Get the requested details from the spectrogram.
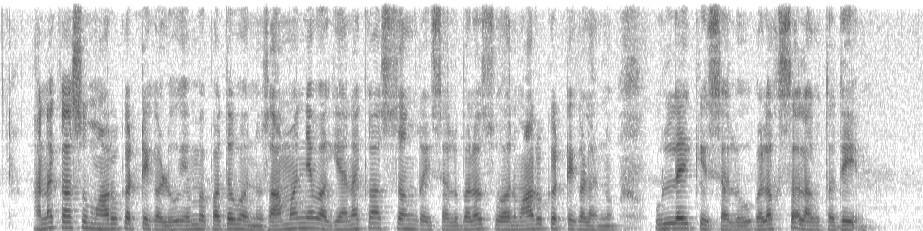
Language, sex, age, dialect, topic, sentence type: Kannada, female, 41-45, Coastal/Dakshin, banking, statement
